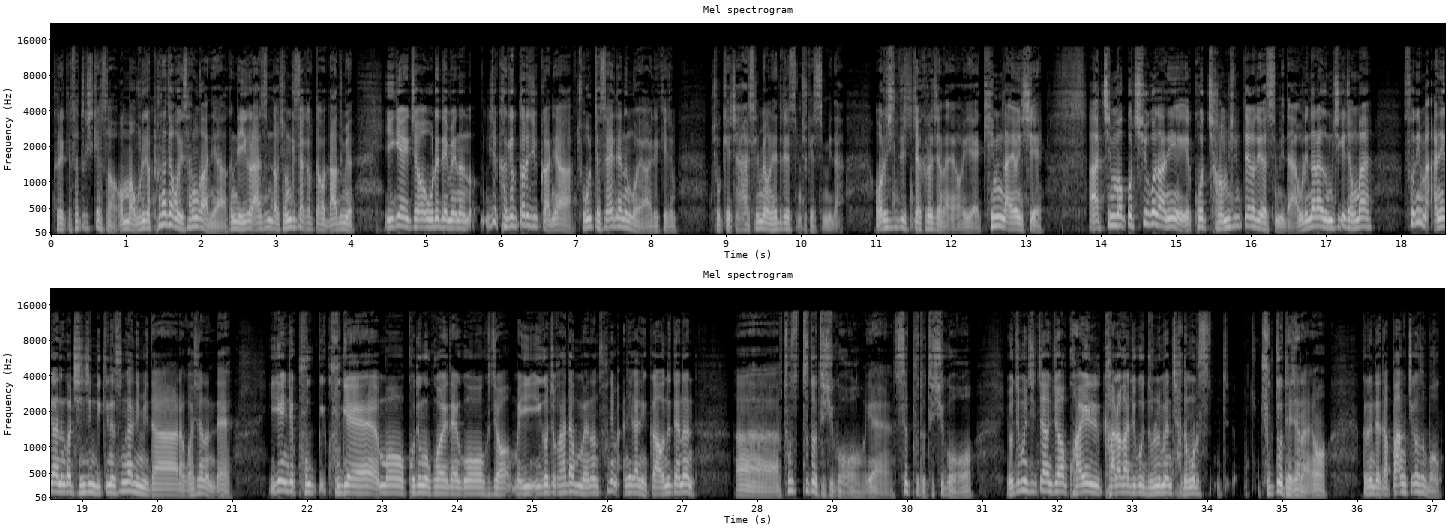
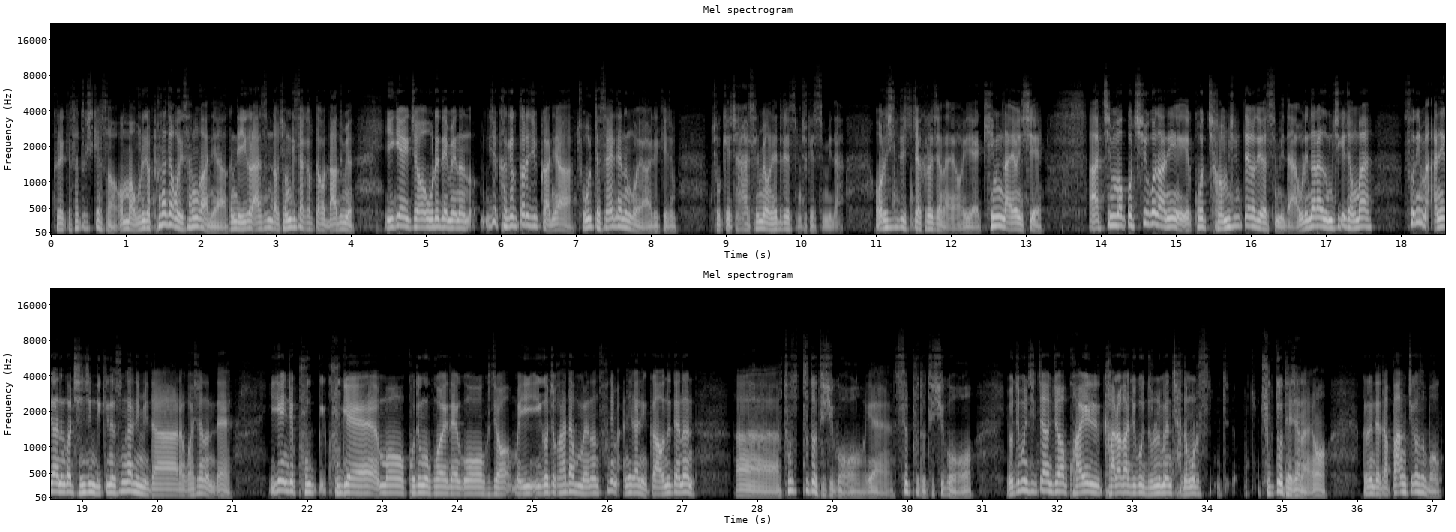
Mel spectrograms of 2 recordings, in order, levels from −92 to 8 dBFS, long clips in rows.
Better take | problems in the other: first | muffled; very; fading above 3 kHz

